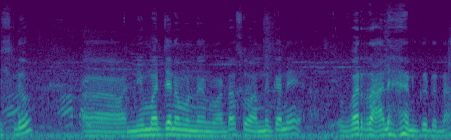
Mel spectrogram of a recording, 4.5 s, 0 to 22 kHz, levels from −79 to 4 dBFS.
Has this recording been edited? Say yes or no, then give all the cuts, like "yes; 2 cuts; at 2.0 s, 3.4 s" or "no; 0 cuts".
no; 0 cuts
